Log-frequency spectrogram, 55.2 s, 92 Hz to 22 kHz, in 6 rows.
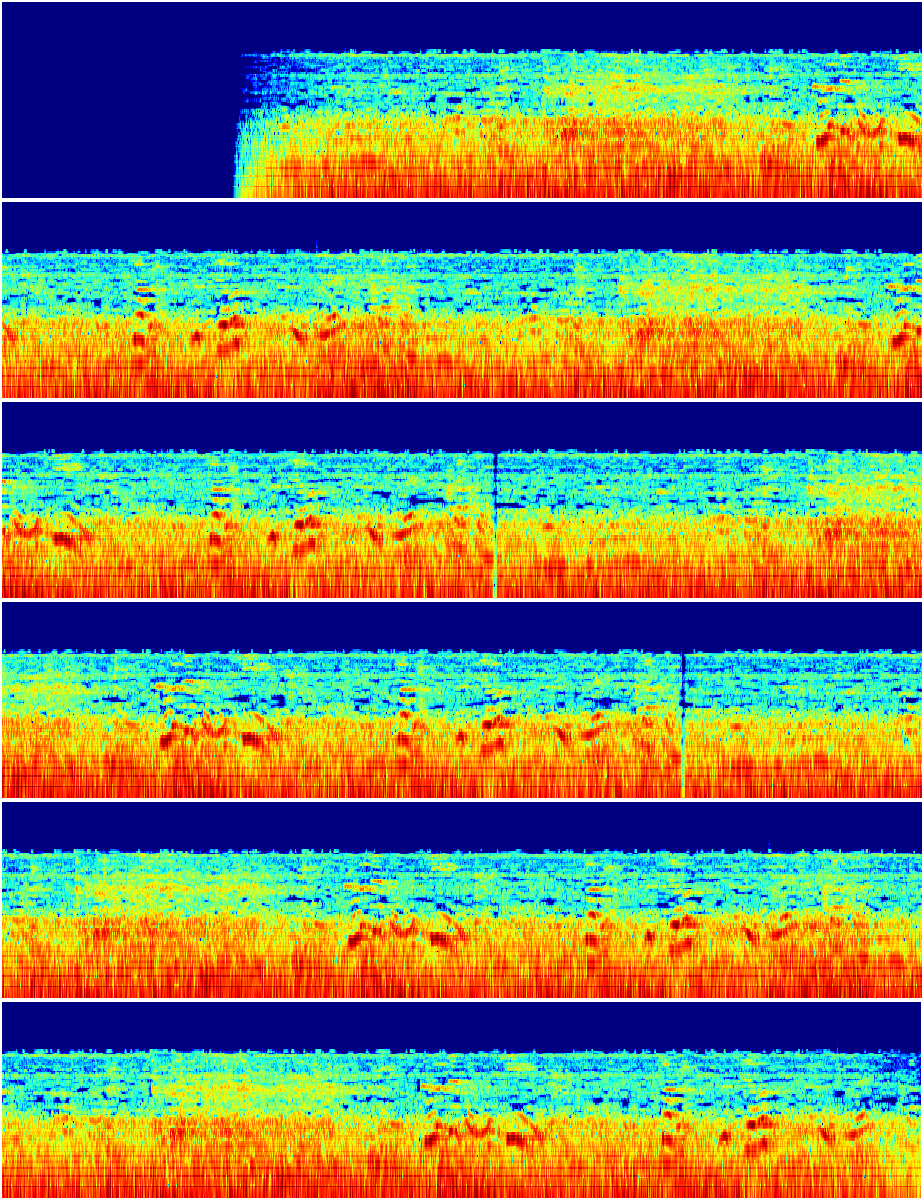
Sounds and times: Speech: 0:07.6 - 0:15.7, 0:17.7 - 0:19.6, 0:20.4 - 0:26.3, 0:28.6 - 0:30.5, 0:31.5 - 0:37.3, 0:40.1 - 0:41.6, 0:42.3 - 0:47.2, 0:49.7 - 0:51.5, 0:52.3 - 0:55.1.

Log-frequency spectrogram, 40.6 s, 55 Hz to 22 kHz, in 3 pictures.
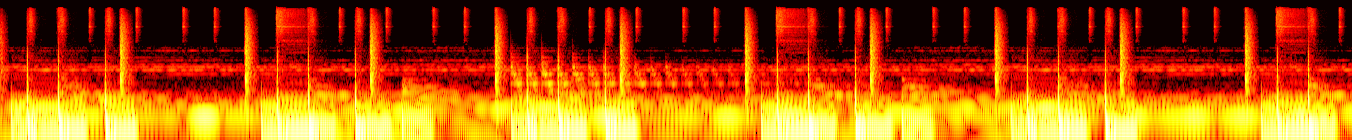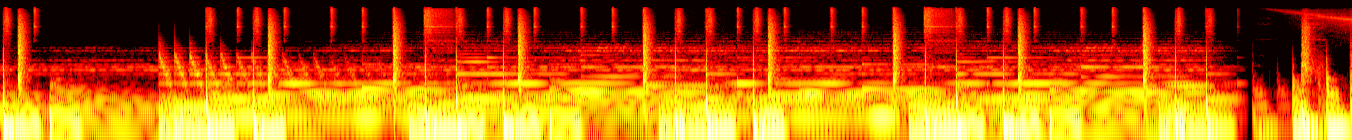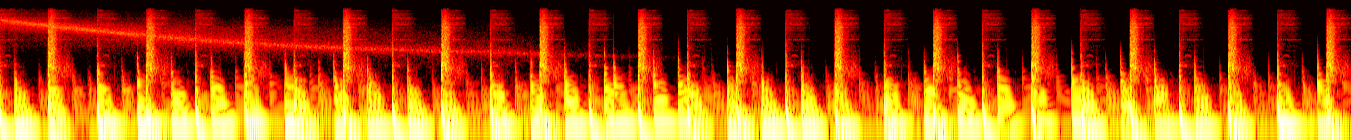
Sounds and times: Music: 0:00.0 - 0:40.5.

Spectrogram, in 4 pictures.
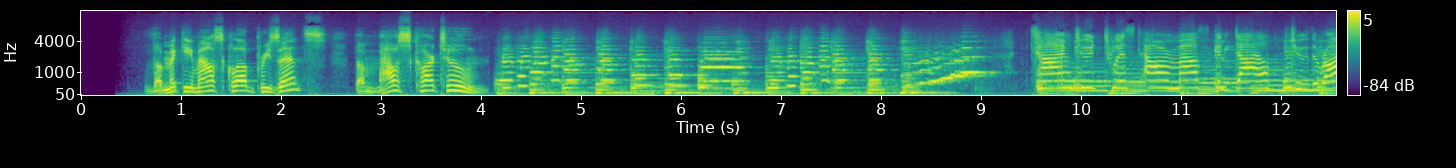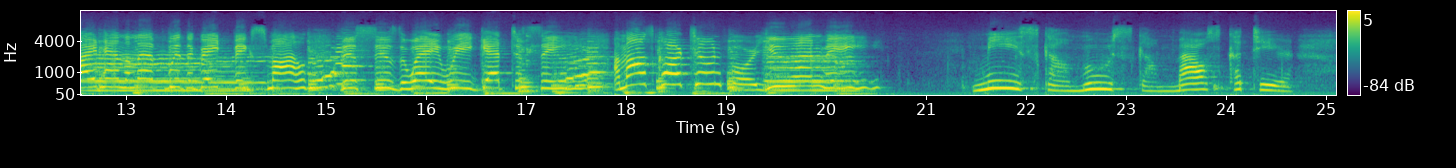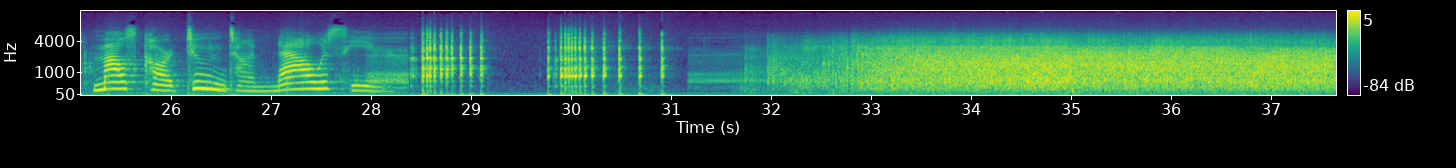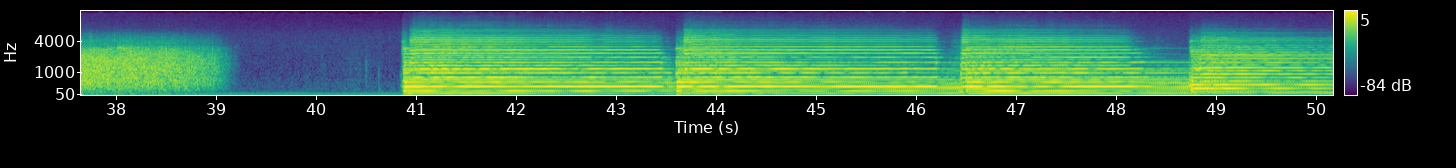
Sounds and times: Speech: 0:00.7 - 0:04.1, 0:21.5 - 0:28.3.

